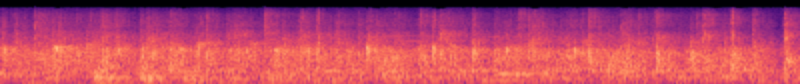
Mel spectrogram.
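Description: An audience applauds at a football tournament draw, dense continuous clapping at an even level throughout, with voices mixed in beneath the noise.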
